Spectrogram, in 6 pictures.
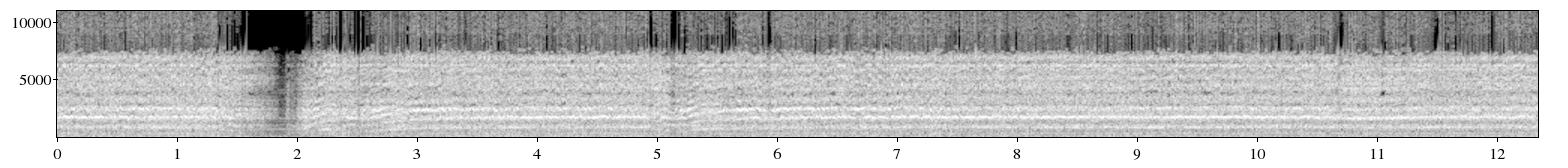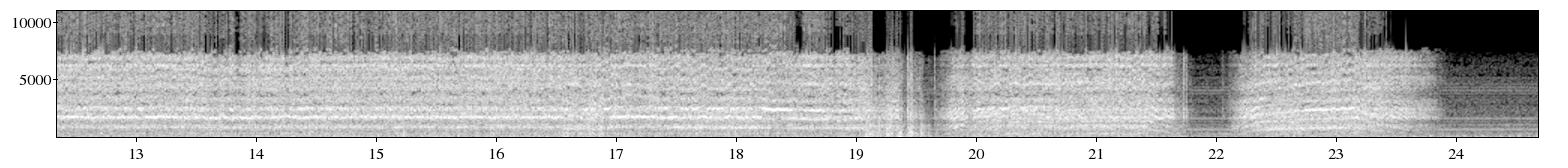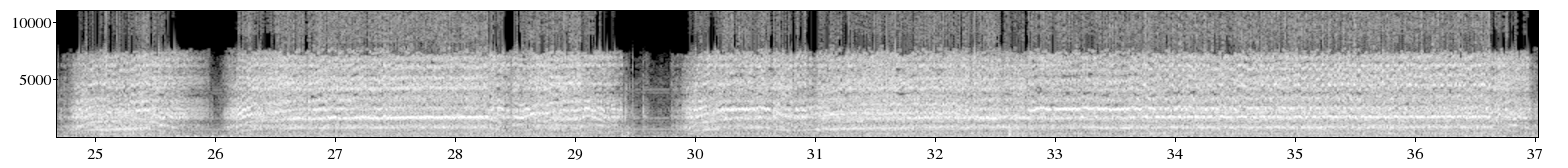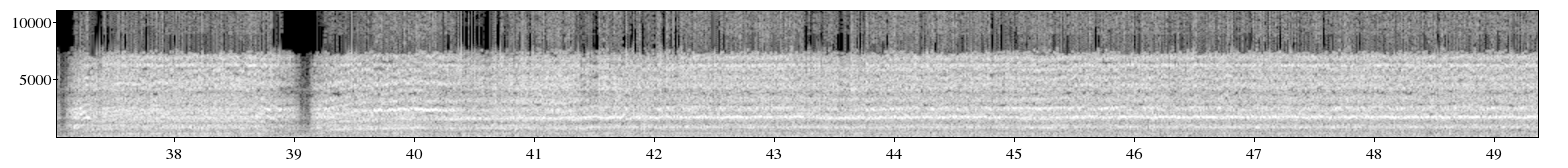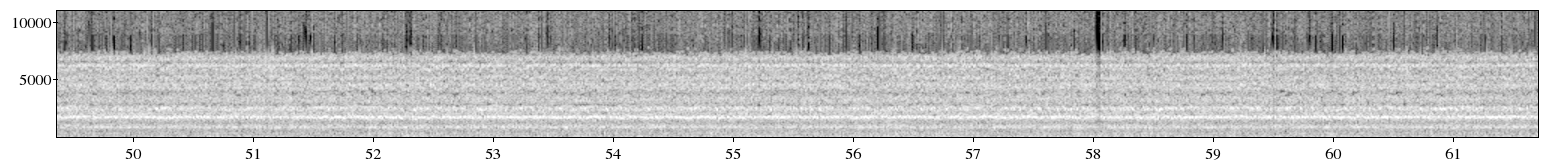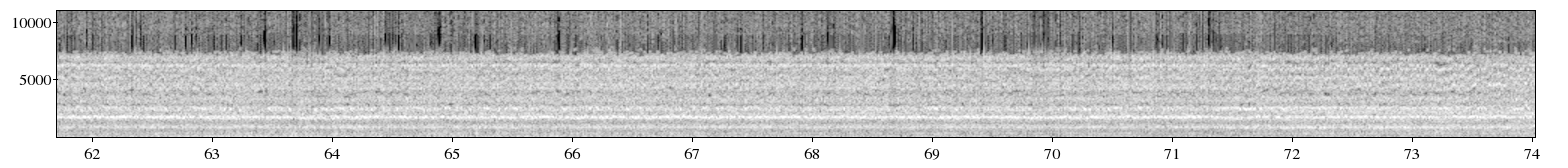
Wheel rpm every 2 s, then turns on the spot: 190, 150, 210, 220, 230, 230, 230, 230, 230, 160, 150, 100, 60, 160, 160, 170, 210, 210, 150, 150, 210, 230, 230, 230, 230, 230, 230, 230, 240, 230, 230, 230, 230, 230, 230, 230, 210.
none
